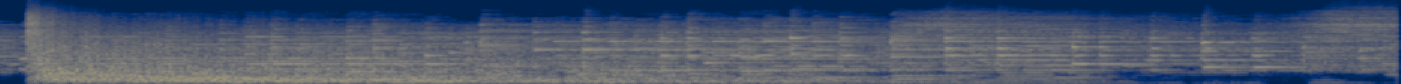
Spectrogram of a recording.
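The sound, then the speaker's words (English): Thunder in the trailer for the thriller film The Child: a sudden loud thunderclap bursts out, then a long, heavy rolling rumble that slowly fades, with a few softer pulsing rumbles toward the end. No one speaks. “Do you think that movie had enough thunder in it? I love all the thunder in this movie.”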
